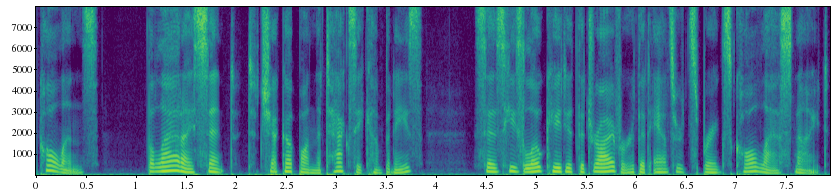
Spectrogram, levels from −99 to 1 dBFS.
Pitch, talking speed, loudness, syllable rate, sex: 165 Hz, 160 wpm, -19 LUFS, 4.8 syllables/s, female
